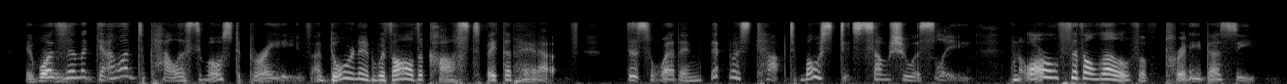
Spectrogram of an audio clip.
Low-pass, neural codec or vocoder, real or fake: 7.2 kHz; codec, 16 kHz, 0.5 kbps, FunCodec, trained on Chinese and English, 25 frames a second; fake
